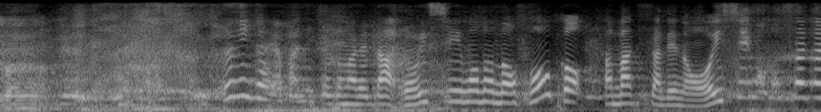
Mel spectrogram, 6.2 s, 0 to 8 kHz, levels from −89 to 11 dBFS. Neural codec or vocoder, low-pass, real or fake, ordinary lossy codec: codec, 24 kHz, 1.2 kbps, DualCodec; 7.2 kHz; fake; none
